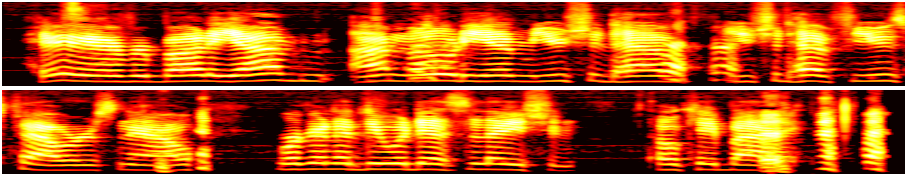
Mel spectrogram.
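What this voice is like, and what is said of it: Impression of Odium. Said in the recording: “Ba Ado Mishram did an Odium impression ... And it sounded and, like this.”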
